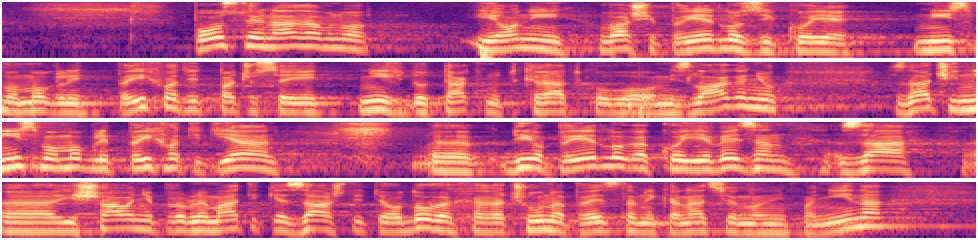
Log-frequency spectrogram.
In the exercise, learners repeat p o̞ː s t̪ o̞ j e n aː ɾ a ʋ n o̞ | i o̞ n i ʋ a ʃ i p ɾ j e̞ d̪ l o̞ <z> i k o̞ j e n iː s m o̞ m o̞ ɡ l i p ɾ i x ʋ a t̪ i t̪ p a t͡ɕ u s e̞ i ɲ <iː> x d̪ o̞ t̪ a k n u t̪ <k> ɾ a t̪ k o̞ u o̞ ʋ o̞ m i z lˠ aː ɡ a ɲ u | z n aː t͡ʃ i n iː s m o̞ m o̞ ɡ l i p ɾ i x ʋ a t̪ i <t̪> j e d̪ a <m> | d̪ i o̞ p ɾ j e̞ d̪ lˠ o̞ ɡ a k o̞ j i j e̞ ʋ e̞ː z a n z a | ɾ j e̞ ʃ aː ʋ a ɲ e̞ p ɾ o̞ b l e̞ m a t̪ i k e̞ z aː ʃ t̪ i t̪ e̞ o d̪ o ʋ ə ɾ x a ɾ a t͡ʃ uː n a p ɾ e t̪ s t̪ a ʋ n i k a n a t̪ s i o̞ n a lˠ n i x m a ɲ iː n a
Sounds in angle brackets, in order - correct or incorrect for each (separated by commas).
correct, correct, correct, correct, incorrect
